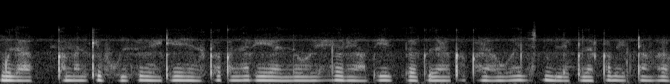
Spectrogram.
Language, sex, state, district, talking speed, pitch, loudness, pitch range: Hindi, female, Uttar Pradesh, Hamirpur, 230 wpm, 185 Hz, -23 LUFS, 180-195 Hz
